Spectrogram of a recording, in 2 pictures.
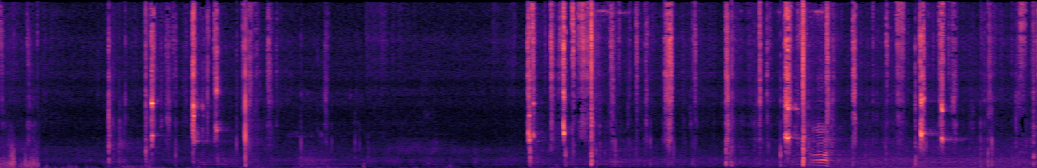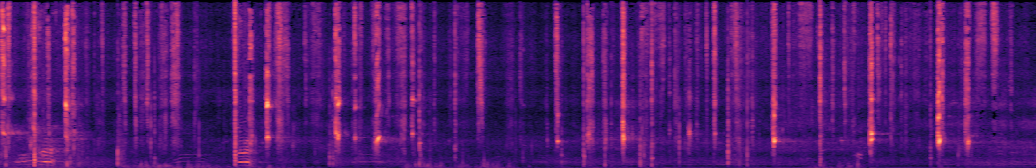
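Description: Tennis balls struck by rackets and bouncing on an outdoor hard court during practice rallies: a string of sharp pops at irregular spacing. There are a few between points in the first seconds, and steady exchanges run from about eight seconds in. Short voice sounds from the players come between some of the strokes.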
